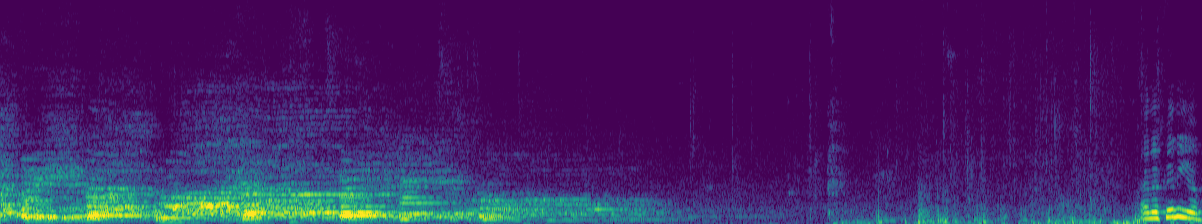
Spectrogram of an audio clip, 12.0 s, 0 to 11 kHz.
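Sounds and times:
people sitting in wooden pews: 0:00.0 - 0:11.8.

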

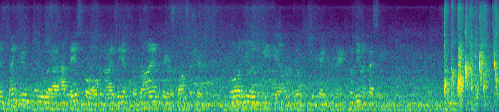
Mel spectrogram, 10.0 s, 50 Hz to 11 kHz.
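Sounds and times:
low room murmur: 0:00.0 - 0:09.9
hand clapping: 0:08.8 - 0:09.9.

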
